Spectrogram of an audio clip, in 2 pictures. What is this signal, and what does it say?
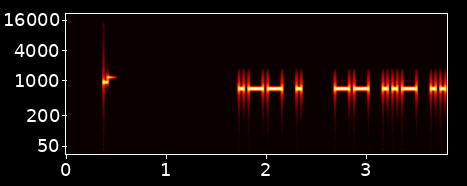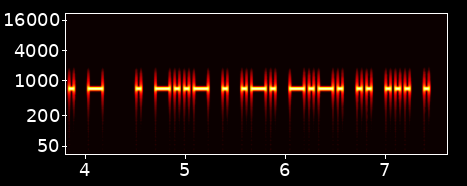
Morse code, heard as a keyed tone, about 25 wpm, 700 Hz. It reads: WE MUST EXERCISE
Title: Sentences from Top 1200 Words 25wpm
